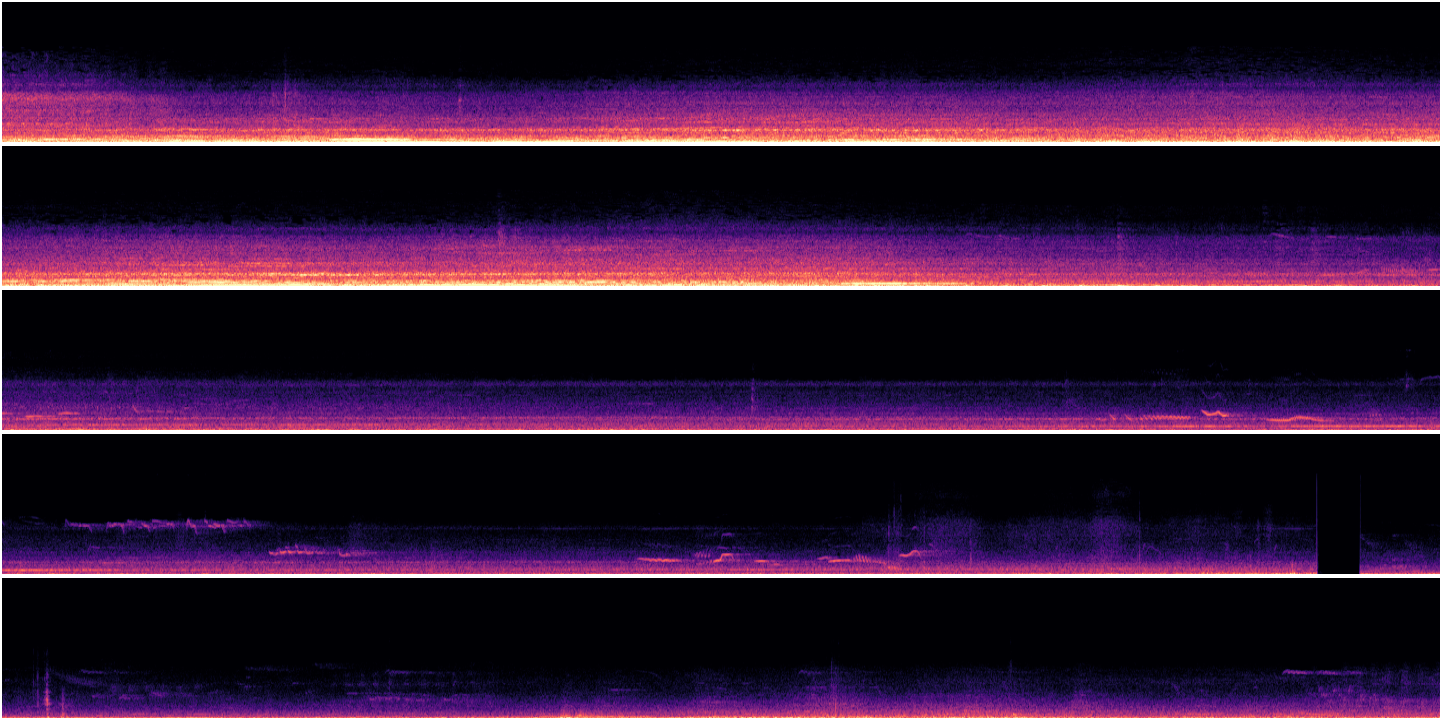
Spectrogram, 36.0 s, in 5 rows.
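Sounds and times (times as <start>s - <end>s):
train whine: 0.0s - 27.2s
train rumbling past: 0.0s - 28.2s, 29.6s - 35.9s.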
